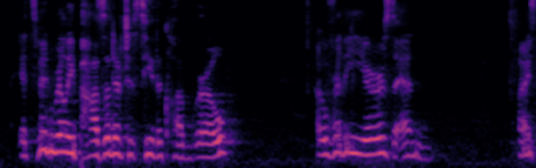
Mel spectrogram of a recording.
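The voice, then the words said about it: Strained, failing voice. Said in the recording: “I'm losing my voice all of a sudden.”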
